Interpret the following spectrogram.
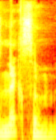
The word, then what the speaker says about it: NXIVM: Oh, it's pronounced Nexum. Is it pronounced Nexum?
